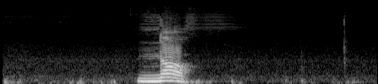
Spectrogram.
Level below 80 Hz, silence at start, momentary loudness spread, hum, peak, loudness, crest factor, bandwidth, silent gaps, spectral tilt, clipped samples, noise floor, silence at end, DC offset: -44 dBFS; 0.05 s; 27 LU; none; 0 dBFS; -13 LUFS; 18 dB; 11 kHz; none; -7.5 dB/octave; under 0.1%; -48 dBFS; 1.8 s; under 0.1%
